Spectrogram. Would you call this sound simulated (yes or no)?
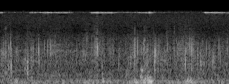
yes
